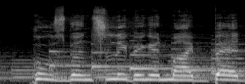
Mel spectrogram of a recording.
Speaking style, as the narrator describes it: growled the Father Bear

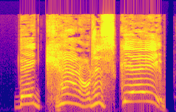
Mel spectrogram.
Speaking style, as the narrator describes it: shouted the sheriff to his men

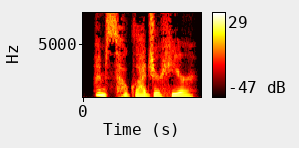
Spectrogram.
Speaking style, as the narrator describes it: she says on a sigh

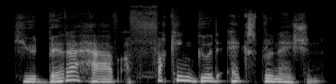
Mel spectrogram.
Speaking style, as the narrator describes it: she hisses

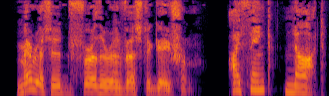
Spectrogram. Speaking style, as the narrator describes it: the Reverend said sharply

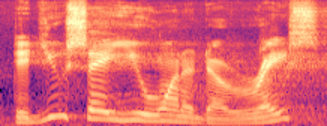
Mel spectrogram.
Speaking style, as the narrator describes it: asked the fish

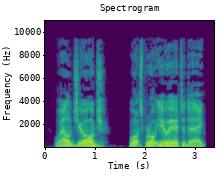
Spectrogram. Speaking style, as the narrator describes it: he boomed

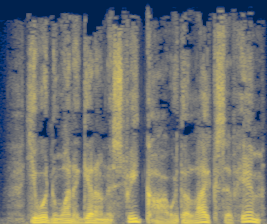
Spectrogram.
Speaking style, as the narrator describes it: whispered the storyteller gaily

